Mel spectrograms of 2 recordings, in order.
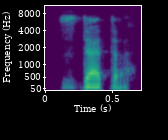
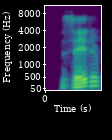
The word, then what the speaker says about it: zeta: Now, the classical Greek pronunciation of the letter zeta was an SD sound, so zd or st, which basically sounds like a ZD sound when you combine the letters together.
